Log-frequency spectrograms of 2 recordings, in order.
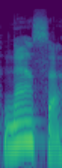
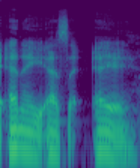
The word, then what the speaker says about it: NASA: as a word ASCII NASA so we don't say n-a-s-a right usually we just say this as a word so NASA but we don't set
